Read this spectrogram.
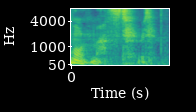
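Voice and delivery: breathy laugh through the words; giggling echo of the joke. Real, not acted. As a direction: repeat it while cracking up.

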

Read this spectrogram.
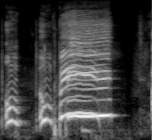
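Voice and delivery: long high drawn-out bleep; playful bleep sound for the editor; imitated bleep. Shown as a demonstration. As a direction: mimic a censor beep, stretched. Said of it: "por favor, poner un".

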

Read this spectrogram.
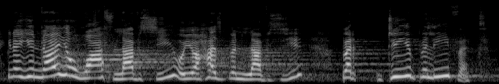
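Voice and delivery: ordinary delivery

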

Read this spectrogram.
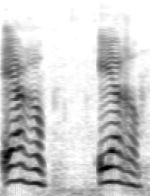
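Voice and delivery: slow letter-by-letter spelling, repeated. Shown as a demonstration. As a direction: spell each letter with pauses. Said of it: "Ich wiederhole".

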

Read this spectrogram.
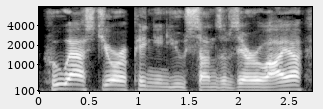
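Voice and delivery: ordinary delivery, nothing marked

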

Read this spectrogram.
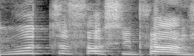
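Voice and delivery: high-pitched, exasperated demand; indignant retort. Retold or imitated. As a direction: act out an incredulous challenge, pitch jumping up. Retelling his side of the quarrel.

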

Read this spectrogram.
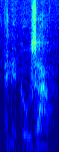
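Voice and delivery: whispered, dropping away to almost nothing; breathy hushed whisper. Shown as a demonstration. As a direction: whisper it like the flame just died. Flame doused on shield.

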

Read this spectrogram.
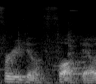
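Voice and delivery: ordinary delivery

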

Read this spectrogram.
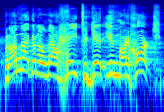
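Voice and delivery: high, loud impassioned sermon; fervent pulpit preaching; preaching at full force. Acted. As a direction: drive the point home to the congregation.

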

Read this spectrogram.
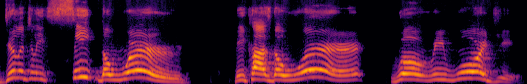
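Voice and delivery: "Word" drawn out long and stressed; heavy emphasis. Real, not acted. Preacher urging believers to seek, slow emphatic stress on "Word". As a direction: slowly hammer "seek the Word", stretching "Word". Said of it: "that's why we emphasize the Word".

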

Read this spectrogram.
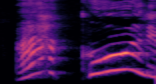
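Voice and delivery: high, thrilled "Ah, cool"; delighted teen. Retold or imitated. Teen girl delighted with her dad's gift, thrilled. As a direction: gush like a happy kid. Her reaction to giant overalls.

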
